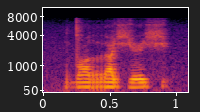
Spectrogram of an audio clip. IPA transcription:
dˤ a˧ r a˦˨ ç e˦ ç

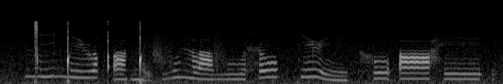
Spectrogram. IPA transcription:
ŋ͡ǀ iː˦ ŋ͡ǃ i˧ ɭ u˧ qʼ ɑ˨ ŋ͡ǃ ḛ˨ f v u˦˨ ɲ lˠ ɑ˨ v uː˨ ħ oː˦ kː i˦ ɭ e˨ | h o˧ ʔ ɑː˧ h eː˧ ʔ

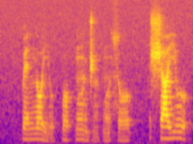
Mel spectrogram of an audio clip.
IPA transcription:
k͡p e˦ n o˦˨ j u˨˦ k͡p o˦ k͡p ũ˦˨ d͡ʒ ɔ̃˧ k͡p ũ˧ s o˦ | ʃ a˦ j u˦˨

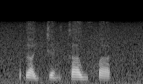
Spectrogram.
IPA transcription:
ɗ a˨˩ j k ɛ̰˧˨ n k a˧ w f a˨˩ k̚

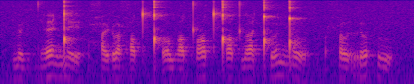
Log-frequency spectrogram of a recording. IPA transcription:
ɳ ɪ v dʱ ɛ ŋ͡ǃ e | ħ e ɽ ʊ ħ o tˤ ǃʼ ɔ w e tˤ ɽ ɔ tˤ ǃ u tˤ ɳ i ǃʼ ʊ ŋ͡ǃ o | ħ o r ʊ h u

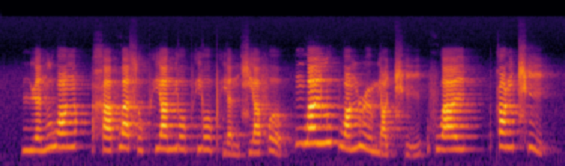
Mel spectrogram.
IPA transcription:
n̪ ɥ ɛ˧˥ n l w ɑ˥ ŋ | x ä˧˥ f w ä˥˩ s u˧˥ pʰ j ä˥ n̪ j o˥˧ ʊ̯ pʰ j o˥˩ ʊ̯ pʰ j ɛ̰˨˩ n ɕ j ä˧˥ f ɤ˥˩ | n̪ w a˥ ɪ̯ l u˥ p w ɑ˧˥ ŋ ɻ ɻ̩˥˩ m j ɑ˩ ʊ̯ t͡ɕʰ ḭ˨˩˦ | f w a˥ ɪ̯ | k ɑ˥ ŋ t͡ɕʰ i˥˩

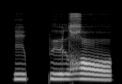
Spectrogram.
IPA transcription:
i pː y l ʁ ɔ

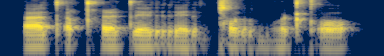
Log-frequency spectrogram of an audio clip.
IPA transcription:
a tʼ ɨ qʰ i t̪ ɛ r ɛ r ǀ ɔ r bʱ ɔ ʈ kʼ ɔ

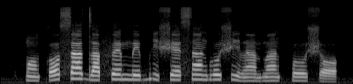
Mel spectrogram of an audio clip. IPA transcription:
k͡p ɔ̃˨ k ɔ˨˦ s a˦ d a˧ f ɛ˦ m e˦ b i˦˨ ʃ ɛ˧ s ã˦ ɡ o˦ ʃ i˦˨ l ã˧ b ã˧ k͡p o˧ ʃ ɔ˨

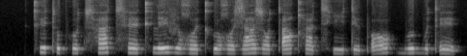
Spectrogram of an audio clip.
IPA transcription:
kʰ ɪ tʼ ʊ pʰ o t͡sʰ a t͡sʰ ɛ kʰ l e v i ʁʷ e kʰ u ʁʷ ɛ z a z ɔ tʼ a qʰ e t͡sʰ i t ɪ pʼ ɔ | b ʊ b ʊ tʼ e

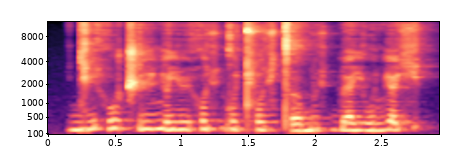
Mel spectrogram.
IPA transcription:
ɟ i h u t͡ʃʼ i ʎ ə j y h o ç ɡ o cʰ o ç tʼ ə b u ç ɡ͡b ɛ j u ʎ ɛ ç

